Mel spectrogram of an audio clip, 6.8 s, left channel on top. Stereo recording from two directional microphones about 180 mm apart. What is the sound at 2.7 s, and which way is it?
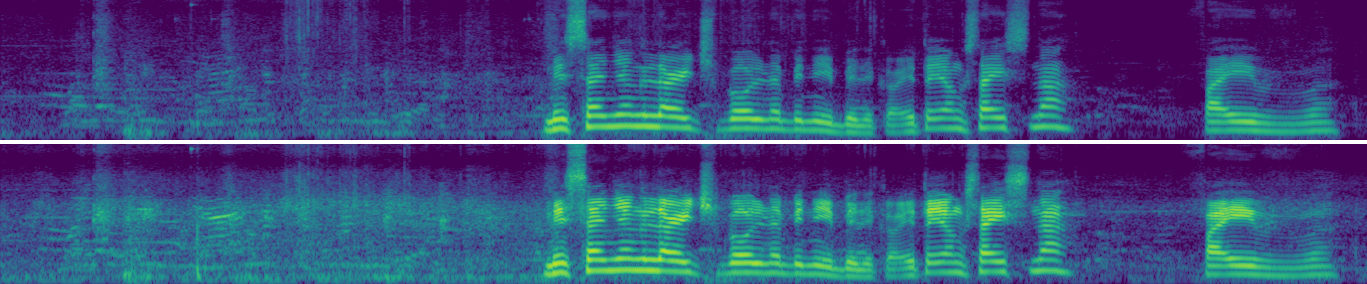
Speech, 45° left (ahead or behind).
